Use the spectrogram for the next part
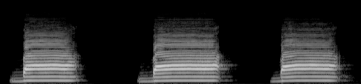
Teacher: দুই ঠোঁটের ভিজা অংশ থেকে। বা বা বা একালিফ টেনে উচ্চারণ করতে হবে।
